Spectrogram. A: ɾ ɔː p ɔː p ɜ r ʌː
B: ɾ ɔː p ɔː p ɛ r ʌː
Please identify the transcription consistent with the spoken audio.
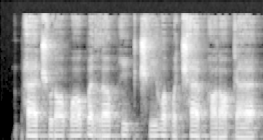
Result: A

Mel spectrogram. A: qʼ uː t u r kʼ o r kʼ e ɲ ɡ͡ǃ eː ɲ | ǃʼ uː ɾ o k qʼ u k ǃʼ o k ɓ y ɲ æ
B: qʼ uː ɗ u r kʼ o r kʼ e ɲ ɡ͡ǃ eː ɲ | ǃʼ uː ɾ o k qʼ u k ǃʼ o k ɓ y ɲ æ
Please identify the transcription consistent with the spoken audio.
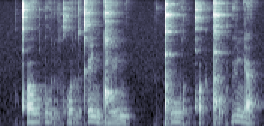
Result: B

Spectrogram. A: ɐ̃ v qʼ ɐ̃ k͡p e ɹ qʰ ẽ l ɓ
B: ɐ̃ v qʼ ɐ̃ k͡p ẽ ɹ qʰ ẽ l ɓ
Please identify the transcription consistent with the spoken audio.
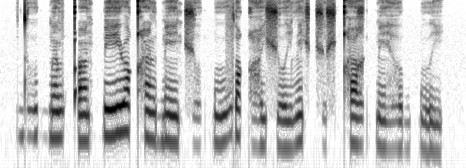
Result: A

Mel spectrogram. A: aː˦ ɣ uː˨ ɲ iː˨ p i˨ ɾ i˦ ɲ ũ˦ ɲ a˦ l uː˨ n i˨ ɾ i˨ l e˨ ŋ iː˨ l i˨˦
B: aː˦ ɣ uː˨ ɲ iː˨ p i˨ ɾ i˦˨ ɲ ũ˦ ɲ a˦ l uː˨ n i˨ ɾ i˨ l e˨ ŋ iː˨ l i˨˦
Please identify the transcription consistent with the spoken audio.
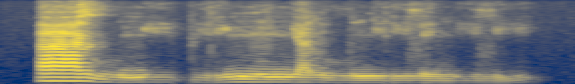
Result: A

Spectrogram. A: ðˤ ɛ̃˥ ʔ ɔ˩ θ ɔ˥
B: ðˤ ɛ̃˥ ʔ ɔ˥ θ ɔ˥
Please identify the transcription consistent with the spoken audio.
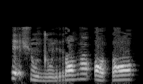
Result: A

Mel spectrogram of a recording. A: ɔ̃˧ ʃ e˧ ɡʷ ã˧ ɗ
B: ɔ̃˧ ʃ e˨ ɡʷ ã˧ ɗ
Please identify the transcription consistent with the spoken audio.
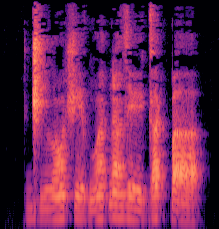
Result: B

